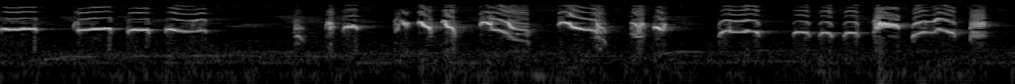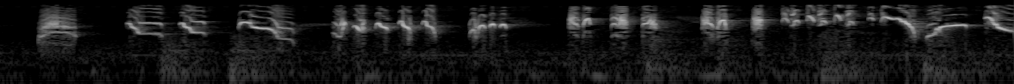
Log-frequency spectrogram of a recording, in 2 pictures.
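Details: A long rolling ngerol song from a Dakun-type white-eye: a steady whistled opening, then a lively, varied stream of high chirps, upslurs and zigzag notes with brief gaps, showing off filler phrases.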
